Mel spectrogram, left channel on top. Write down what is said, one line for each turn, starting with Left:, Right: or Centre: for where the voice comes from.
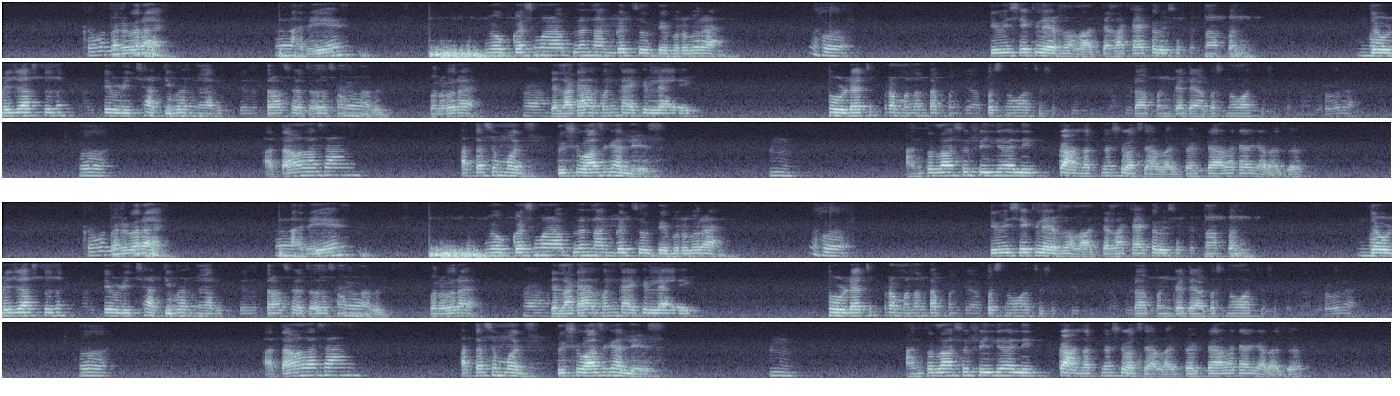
Centre: काय म्हणलास
Right: बरोबर
Centre: काय
Right: आहे
Centre: हा
Right: अरे! म्युकस मुळ आपलं नाक गच्च होतय बरोबर आहे.
Centre: हो!
Right: ते विषय क्लिअर झाला त्याला काय करू शकत नाय आपण
Centre: ना
Right: जेवढे जास्त झा तेवढी छाती
Centre: बरोबर
Right: भरणार त्याचा त्रास व्हायचा तसा
Centre: हा
Right: होणारच बरोबर आहे.
Centre: हा
Right: त्याला काय
Centre: हा
Right: आपण काय केलंल आहे. थोड्याच प्रमाणात आपण त्यापासन वाचू शकतो. ते तिथन पुढं आपण काय त्यां पासन वाचू शकत नाय बरोबर आहे.
Centre: हां!
Right: आता मला सांग. आता समज तू श्वास घ्यायलीस.
Centre: हम्म
Right: आण तुला असं फिलवाली कानात न श्वास याला तर. त्याला काय करायचं?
